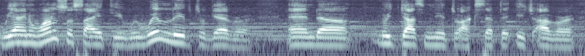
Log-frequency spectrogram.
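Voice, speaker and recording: A man's voice: mid-range voice, moderate pace, music in the background. A man speaking earnestly and hesitantly in an interview. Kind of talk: recorded interview.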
